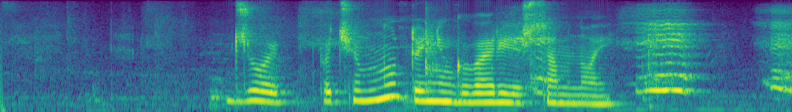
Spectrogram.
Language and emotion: Russian, sad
